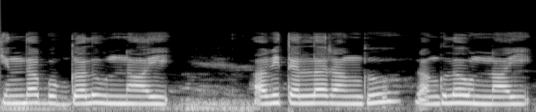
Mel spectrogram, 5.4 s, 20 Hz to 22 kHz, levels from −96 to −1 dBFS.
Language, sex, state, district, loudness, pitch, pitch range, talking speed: Telugu, female, Telangana, Mahabubabad, -13 LUFS, 245 Hz, 235-255 Hz, 90 wpm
